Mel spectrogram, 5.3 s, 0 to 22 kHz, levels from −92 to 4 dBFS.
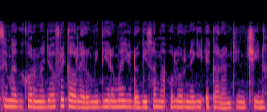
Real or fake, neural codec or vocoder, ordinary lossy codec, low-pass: real; none; MP3, 64 kbps; 9.9 kHz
